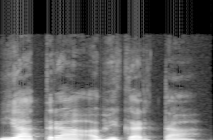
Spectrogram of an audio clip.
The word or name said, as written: अभिकर्ता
